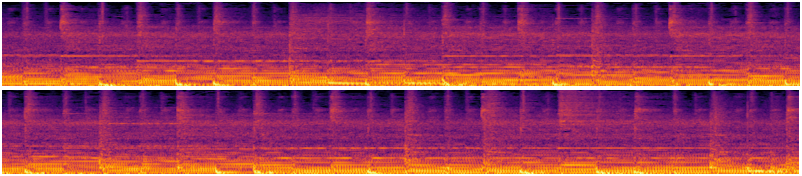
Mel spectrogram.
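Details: Loud, dense rock music with heavy guitars and drums plays throughout, with no animal voice audible.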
